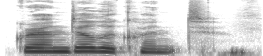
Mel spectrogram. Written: grandiloquent

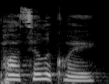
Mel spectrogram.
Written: pauciloquy

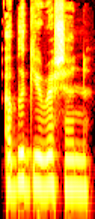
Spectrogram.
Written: abligurition

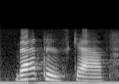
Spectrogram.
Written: bathyscaph

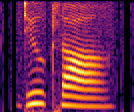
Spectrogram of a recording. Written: dewclaw

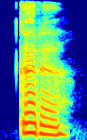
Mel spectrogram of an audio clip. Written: gutta

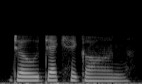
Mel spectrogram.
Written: dodecagon

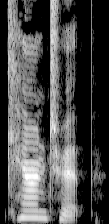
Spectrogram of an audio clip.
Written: cantrip

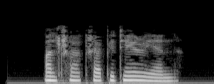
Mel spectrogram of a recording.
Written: ultracrepidarian

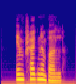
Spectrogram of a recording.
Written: impregnable

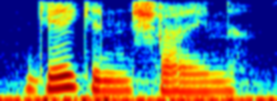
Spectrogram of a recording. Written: gegenschein

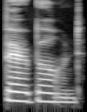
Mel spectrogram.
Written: bareboned

